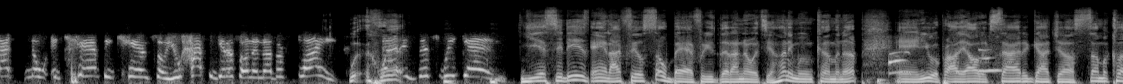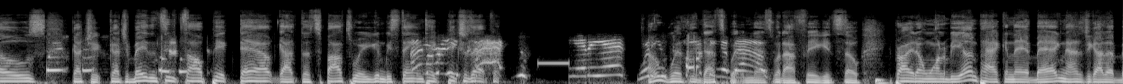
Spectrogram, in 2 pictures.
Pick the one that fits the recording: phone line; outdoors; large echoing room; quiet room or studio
phone line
